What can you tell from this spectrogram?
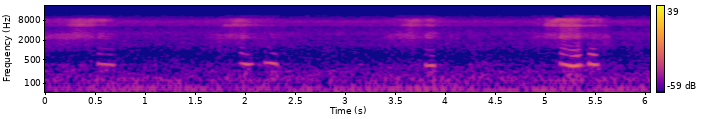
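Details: A cat napping after a day spent guarding the summer greenhouse garden from critters: faint, soft snoring breaths, each a brief low tonal snuffle, recurring roughly every one and a half to two seconds in a quiet room.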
